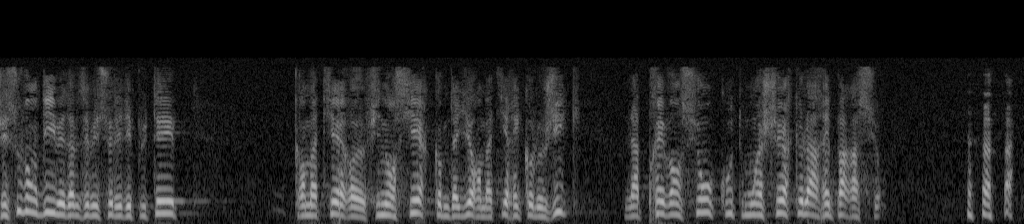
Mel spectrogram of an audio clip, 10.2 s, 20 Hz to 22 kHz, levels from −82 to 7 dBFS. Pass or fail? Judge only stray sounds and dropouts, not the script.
fail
